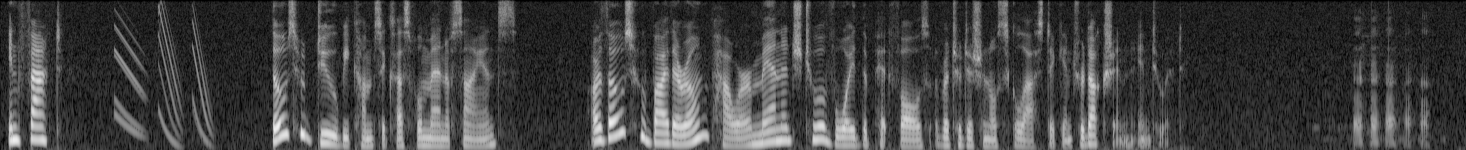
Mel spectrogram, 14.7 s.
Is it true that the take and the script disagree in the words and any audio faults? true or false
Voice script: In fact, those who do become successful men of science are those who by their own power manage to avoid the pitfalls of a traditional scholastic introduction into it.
true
